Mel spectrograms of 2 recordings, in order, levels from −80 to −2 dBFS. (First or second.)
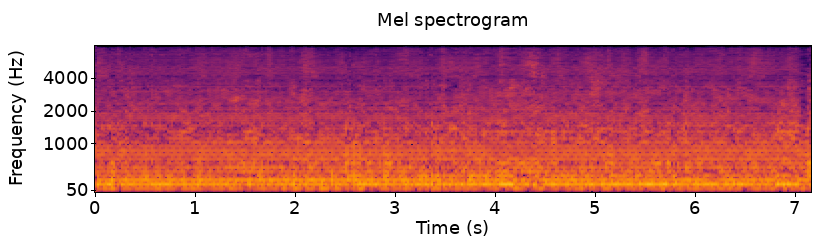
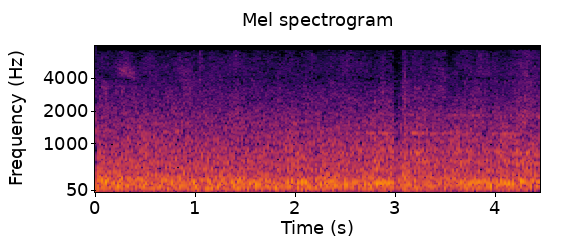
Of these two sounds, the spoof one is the first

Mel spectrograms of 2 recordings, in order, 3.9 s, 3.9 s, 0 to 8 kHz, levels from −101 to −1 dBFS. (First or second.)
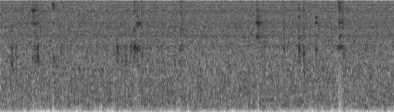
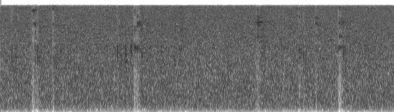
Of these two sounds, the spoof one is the first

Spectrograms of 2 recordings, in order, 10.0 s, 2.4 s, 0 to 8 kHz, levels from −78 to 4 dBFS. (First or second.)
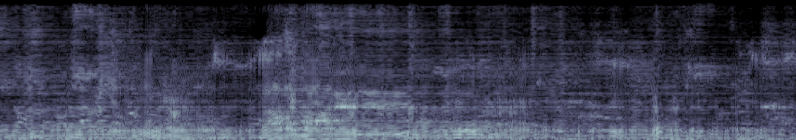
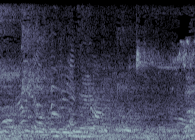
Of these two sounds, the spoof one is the first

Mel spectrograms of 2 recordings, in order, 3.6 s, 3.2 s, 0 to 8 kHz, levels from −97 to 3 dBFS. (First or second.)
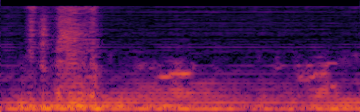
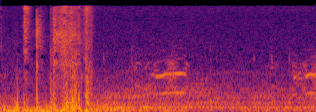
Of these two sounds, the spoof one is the first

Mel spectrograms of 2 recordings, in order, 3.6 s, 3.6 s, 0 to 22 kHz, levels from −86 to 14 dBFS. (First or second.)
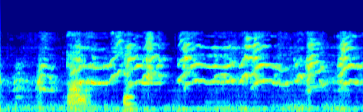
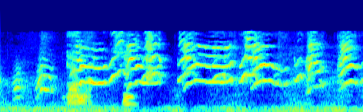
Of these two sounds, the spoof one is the first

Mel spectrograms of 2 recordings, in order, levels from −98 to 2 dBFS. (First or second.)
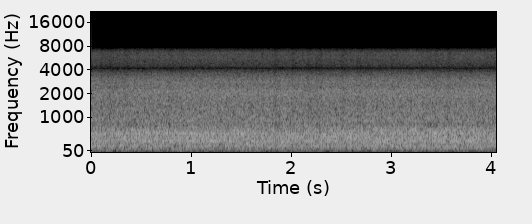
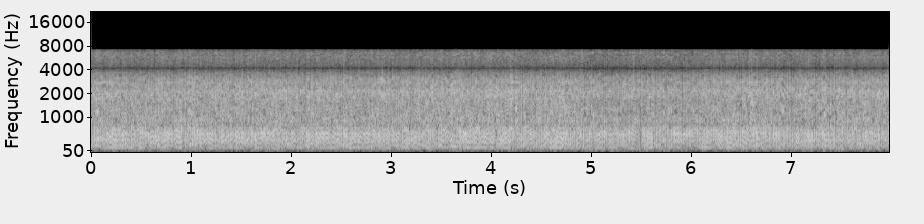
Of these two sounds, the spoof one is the second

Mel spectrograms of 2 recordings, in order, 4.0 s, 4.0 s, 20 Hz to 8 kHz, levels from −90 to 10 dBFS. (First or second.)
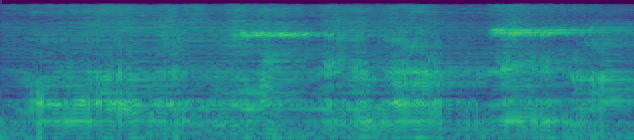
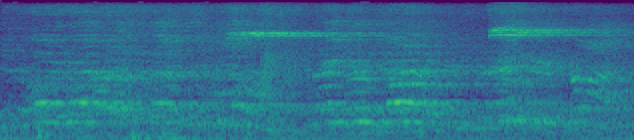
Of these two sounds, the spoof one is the first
